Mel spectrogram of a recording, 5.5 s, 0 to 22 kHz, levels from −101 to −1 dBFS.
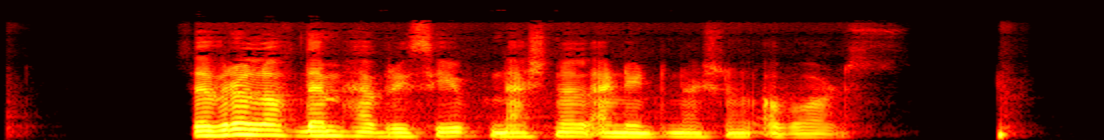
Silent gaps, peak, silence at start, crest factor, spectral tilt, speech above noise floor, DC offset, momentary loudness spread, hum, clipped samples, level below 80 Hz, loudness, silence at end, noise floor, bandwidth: none; -6 dBFS; 0.95 s; 18 dB; -7.5 dB/octave; over 69 dB; under 0.1%; 18 LU; none; under 0.1%; -60 dBFS; -22 LUFS; 0.5 s; under -90 dBFS; 11.5 kHz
